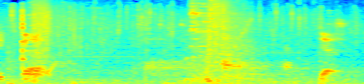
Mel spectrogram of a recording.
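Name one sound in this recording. Magic spells zap and crackle in short bursts.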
